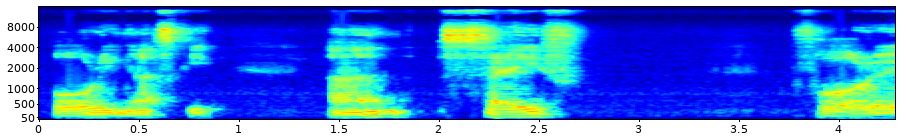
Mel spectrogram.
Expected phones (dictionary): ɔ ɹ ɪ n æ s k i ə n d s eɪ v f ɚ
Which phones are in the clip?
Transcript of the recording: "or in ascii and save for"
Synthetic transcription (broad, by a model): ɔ ɹ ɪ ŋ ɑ s k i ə n s eɪ f f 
